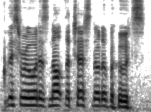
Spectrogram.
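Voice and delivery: ordinary talk, nothing marked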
